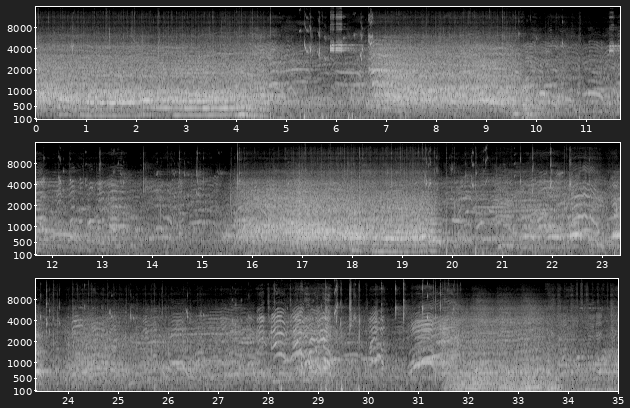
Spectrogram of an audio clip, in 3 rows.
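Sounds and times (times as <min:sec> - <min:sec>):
voices of players and crowd: 0:00.0 - 0:35.0
sneakers squeaking: 0:04.6 - 0:06.9, 0:10.3 - 0:15.9, 0:19.4 - 0:31.7.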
